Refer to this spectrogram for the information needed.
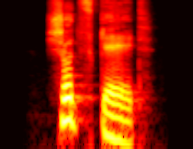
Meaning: protection money
- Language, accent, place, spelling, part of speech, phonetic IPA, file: German, Germany, Berlin, Schutzgeld, noun, [ˈʃʊt͡sˌɡɛlt], De-Schutzgeld.ogg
